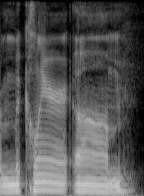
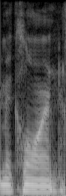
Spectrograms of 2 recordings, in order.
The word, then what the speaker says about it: McLaurin: More importantly than that, AJ or McLaren, sorry, I don't know why I'm not saying his name right, and I don't want to say it wrong. Let me find it here. Terry McLaurin.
